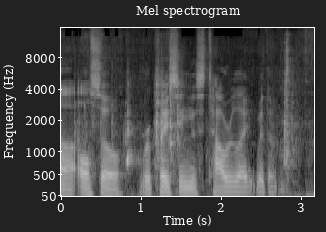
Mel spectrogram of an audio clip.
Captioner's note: metal rattling softly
